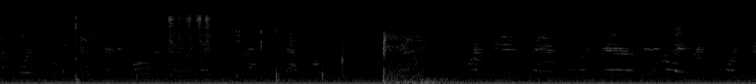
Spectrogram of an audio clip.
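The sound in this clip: A pen faintly scratches as a square is crossed off a game card during a movie. Short, soft scribbling marks sit under quiet talk and whispering.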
